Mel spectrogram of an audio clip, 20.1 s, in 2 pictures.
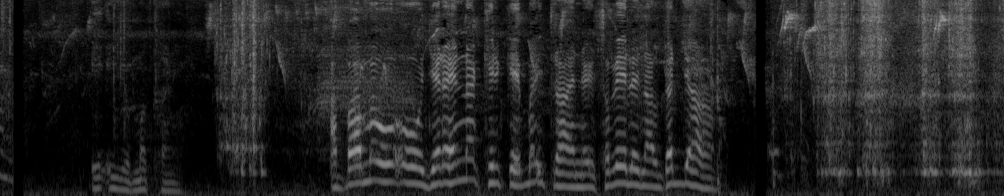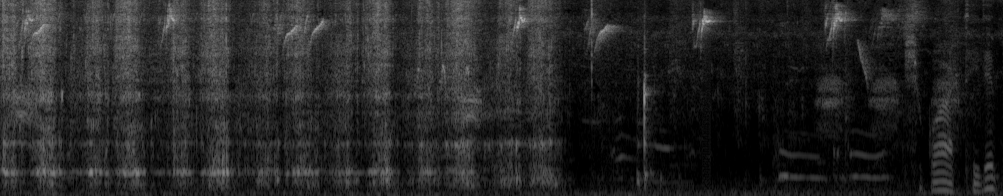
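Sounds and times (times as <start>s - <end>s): small bird chirping: 6.9s - 8.3s, 15.2s - 19.2s.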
